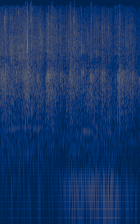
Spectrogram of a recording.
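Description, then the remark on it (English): A church audience claps steadily as they are being seated, the dense patter of many hands filling the space at moderate volume, with a faint murmur of voices mixed underneath. “Why don't you clap your hands as you're being seated?”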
